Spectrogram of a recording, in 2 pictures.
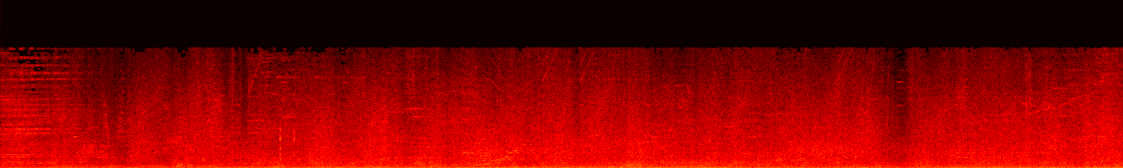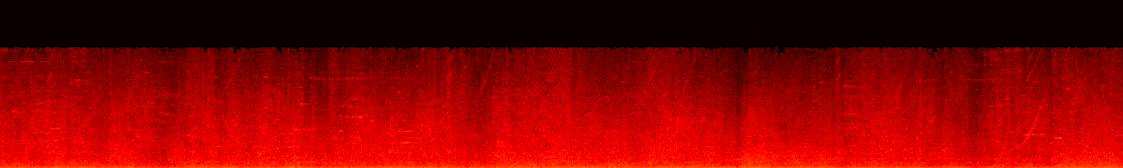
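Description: Loud game music plays steadily throughout.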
